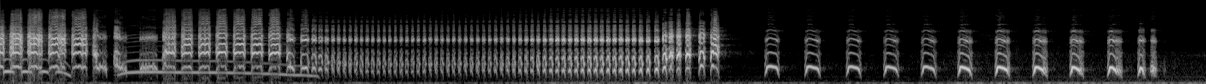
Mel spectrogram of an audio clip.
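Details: Foster, a captive laughing kookaburra at the Sacramento Zoo, gives a loud, raucous cackle that swells into a rolling laugh, then breaks into rhythmic hooting notes, about three per second. Its call is the classic movie "jungle" sound.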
